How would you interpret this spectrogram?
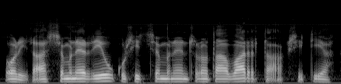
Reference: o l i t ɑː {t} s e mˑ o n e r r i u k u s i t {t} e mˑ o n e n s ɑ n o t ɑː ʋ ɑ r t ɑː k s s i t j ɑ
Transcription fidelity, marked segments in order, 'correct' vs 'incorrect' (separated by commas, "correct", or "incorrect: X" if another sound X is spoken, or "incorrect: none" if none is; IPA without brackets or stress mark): incorrect: s, incorrect: s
